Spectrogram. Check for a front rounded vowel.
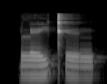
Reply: absent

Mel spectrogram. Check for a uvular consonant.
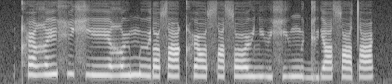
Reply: present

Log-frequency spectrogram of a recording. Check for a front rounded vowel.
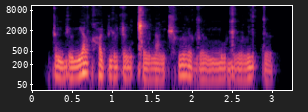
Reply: present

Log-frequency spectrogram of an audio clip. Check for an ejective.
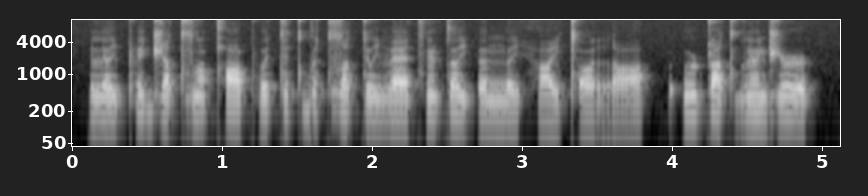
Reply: present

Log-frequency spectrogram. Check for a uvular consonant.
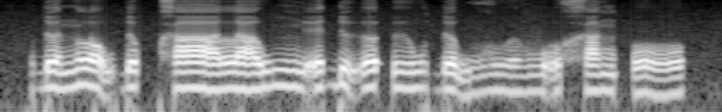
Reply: absent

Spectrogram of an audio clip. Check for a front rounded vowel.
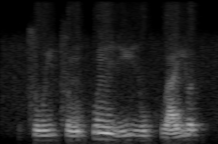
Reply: absent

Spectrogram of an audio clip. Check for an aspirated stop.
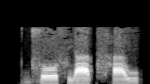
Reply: present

